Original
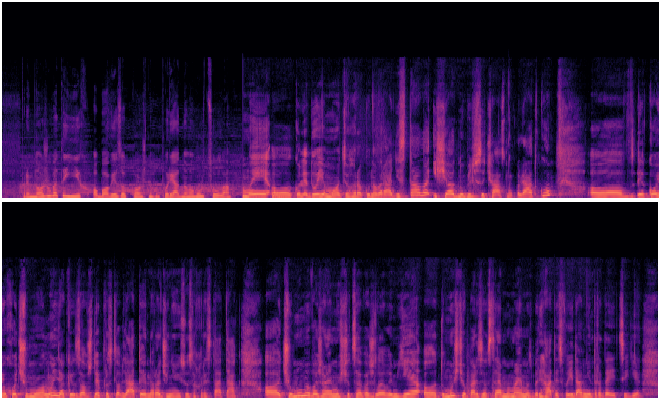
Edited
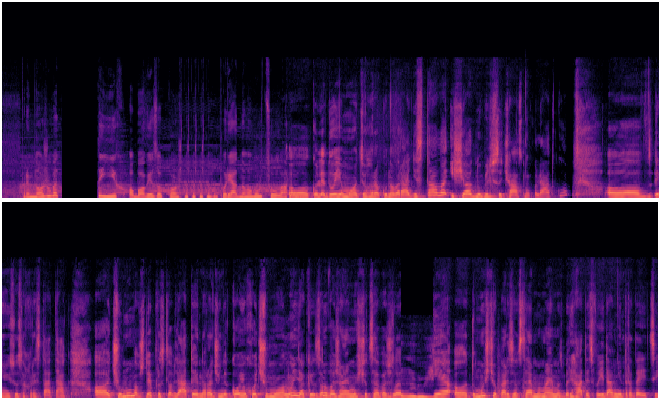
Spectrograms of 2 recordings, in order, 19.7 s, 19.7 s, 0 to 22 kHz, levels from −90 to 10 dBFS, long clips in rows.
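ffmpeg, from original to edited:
-filter_complex "[0:a]asplit=13[s0][s1][s2][s3][s4][s5][s6][s7][s8][s9][s10][s11][s12];[s0]atrim=end=0.89,asetpts=PTS-STARTPTS,afade=t=out:st=0.886:d=0.004:c=hsin,apad=pad_dur=0.54[s13];[s1]atrim=start=0.89:end=2.242,asetpts=PTS-STARTPTS,afade=t=in:d=0.004:c=hsin[s14];[s2]atrim=start=2.128:end=2.242[s15];[s3]atrim=start=2.128:end=2.242[s16];[s4]atrim=start=2.128:end=3.392[s17];[s5]atrim=start=3.998:end=8.29,asetpts=PTS-STARTPTS,afade=t=out:st=3.492:d=0.8[s18];[s6]atrim=start=8.29:end=9.582,asetpts=PTS-STARTPTS,afade=t=in:d=0.004:c=hsin[s19];[s7]atrim=start=12.398:end=14.402[s20];[s8]atrim=start=11.058:end=12.402[s21];[s9]atrim=start=9.578:end=11.062[s22];[s10]atrim=start=14.398:end=15.574[s23];[s11]atrim=start=15.57:end=15.86,asetpts=PTS-STARTPTS,asetrate=26019,aresample=44100,atrim=end_sample=21676,asetpts=PTS-STARTPTS[s24];[s12]atrim=start=15.856[s25];[s13][s14]concat=n=2:v=0:a=1[s26];[s26][s15]acrossfade=d=0.004:c1=hsin:c2=hsin[s27];[s27][s16]acrossfade=d=0.004:c1=hsin:c2=hsin[s28];[s28][s17]acrossfade=d=0.004:c1=hsin:c2=hsin[s29];[s18][s19]concat=n=2:v=0:a=1[s30];[s29][s30]acrossfade=d=0.004:c1=hsin:c2=hsin[s31];[s31][s20]acrossfade=d=0.004:c1=hsin:c2=hsin[s32];[s32][s21]acrossfade=d=0.004:c1=hsin:c2=hsin[s33];[s33][s22]acrossfade=d=0.004:c1=hsin:c2=hsin[s34];[s34][s23]acrossfade=d=0.004:c1=hsin:c2=hsin[s35];[s35][s24]acrossfade=d=0.004:c1=hsin:c2=hsin[s36];[s36][s25]acrossfade=d=0.004:c1=hsin:c2=hsin"

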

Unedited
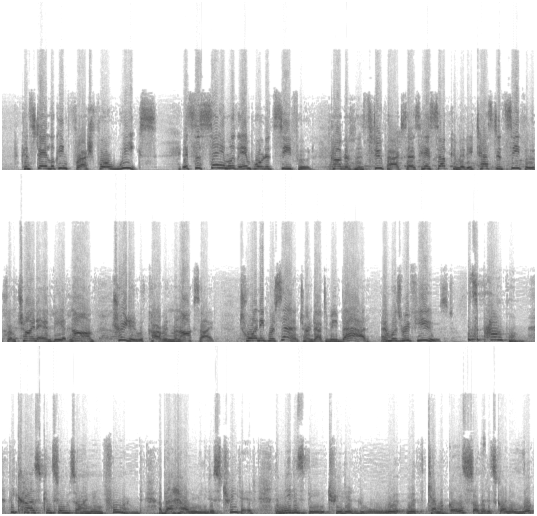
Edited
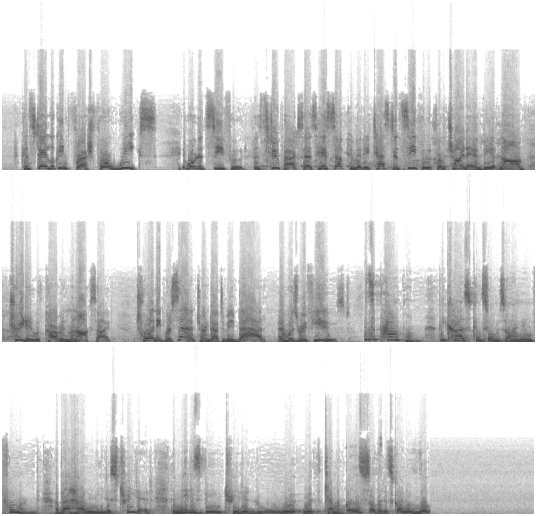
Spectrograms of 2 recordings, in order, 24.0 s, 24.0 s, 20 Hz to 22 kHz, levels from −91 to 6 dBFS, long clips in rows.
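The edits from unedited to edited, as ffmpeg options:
-filter_complex "[0:a]asplit=3[s0][s1][s2];[s0]atrim=end=2.742[s3];[s1]atrim=start=3.748:end=4.802[s4];[s2]atrim=start=5.338[s5];[s3][s4]acrossfade=d=0.004:c1=hsin:c2=hsin[s6];[s6][s5]acrossfade=d=0.004:c1=hsin:c2=hsin"

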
